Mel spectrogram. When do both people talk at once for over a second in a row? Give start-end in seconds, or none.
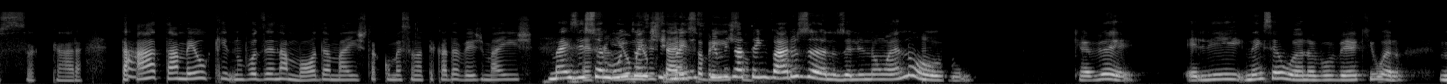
5.8-7.5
